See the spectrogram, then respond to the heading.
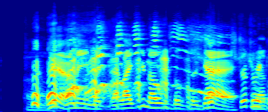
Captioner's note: laughter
